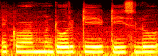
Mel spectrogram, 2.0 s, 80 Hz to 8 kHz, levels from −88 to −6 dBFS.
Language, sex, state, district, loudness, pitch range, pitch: Telugu, female, Andhra Pradesh, Visakhapatnam, -13 LUFS, 230-235 Hz, 235 Hz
